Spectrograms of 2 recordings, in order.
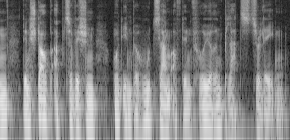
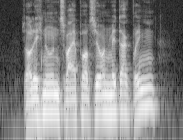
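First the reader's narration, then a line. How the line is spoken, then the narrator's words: Careless gruff question. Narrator (German): fragte er nachlässig mit barscher Stimme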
